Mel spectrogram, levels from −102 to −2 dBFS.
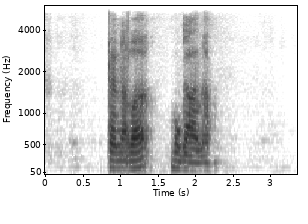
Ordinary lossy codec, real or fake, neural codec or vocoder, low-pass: AAC, 48 kbps; fake; codec, 44.1 kHz, 2.6 kbps, DAC; 5.4 kHz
